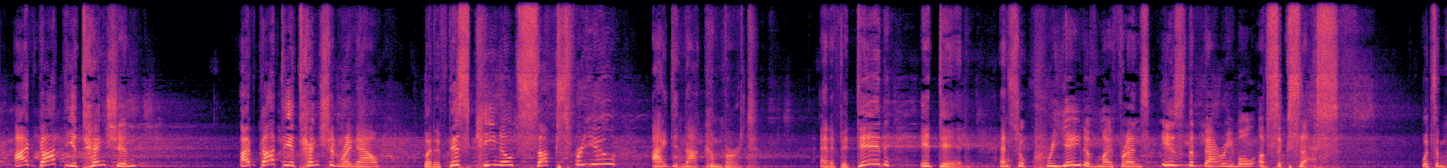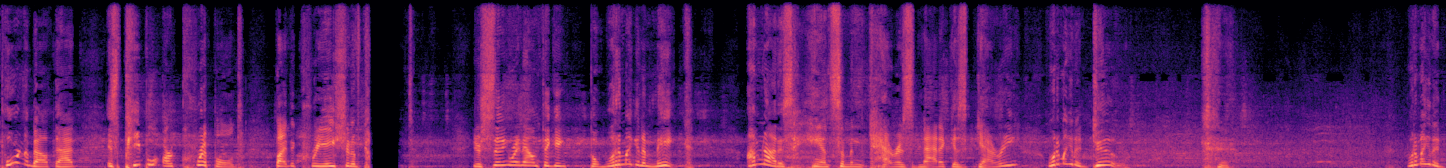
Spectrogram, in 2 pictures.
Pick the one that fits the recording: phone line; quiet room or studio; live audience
live audience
